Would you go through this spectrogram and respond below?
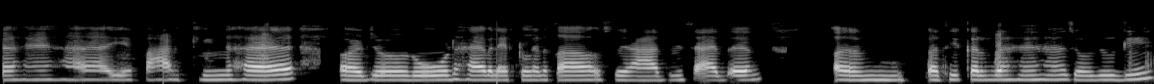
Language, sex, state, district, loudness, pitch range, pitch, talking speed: Hindi, female, Bihar, Muzaffarpur, -18 LUFS, 205-215 Hz, 210 Hz, 105 wpm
